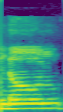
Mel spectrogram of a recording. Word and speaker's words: Gnome: He's like Yeah, blah blah blah blah Gnome blah. King. Yeah, except not with a G.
